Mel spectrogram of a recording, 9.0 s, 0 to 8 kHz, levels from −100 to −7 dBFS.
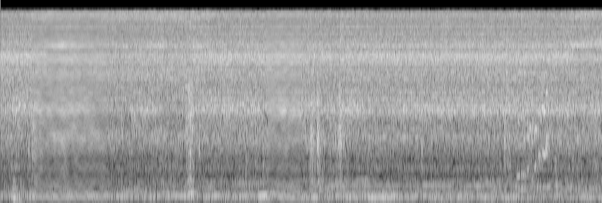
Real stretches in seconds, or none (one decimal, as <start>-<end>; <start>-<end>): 0.0-0.5; 1.6-4.0; 4.5-9.0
